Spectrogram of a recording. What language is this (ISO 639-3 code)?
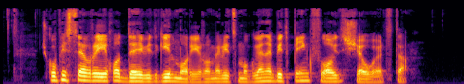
kat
